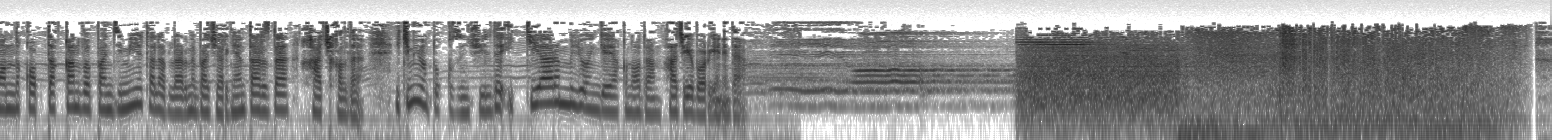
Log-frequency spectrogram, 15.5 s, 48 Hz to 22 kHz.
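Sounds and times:
speech: 0.0s - 8.0s
explosion in Beirut captured on a mobile phone: 10.2s - 15.4s.

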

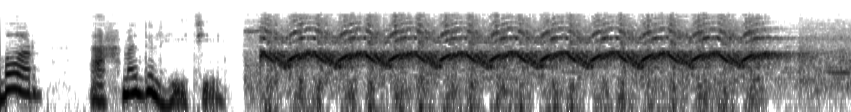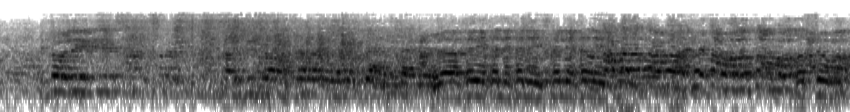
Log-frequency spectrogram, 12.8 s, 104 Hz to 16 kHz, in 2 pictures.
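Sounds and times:
speech: 0.0s - 2.9s, 8.2s - 12.7s
ambulance siren wailing during an emergency drill: 1.8s - 6.2s
laughter: 6.9s - 12.7s.

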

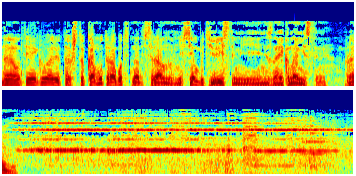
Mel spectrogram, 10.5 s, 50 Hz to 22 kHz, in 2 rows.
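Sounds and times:
speech: 0.0s - 5.8s
low rumbling drone of passing tram: 5.5s - 10.5s
tram wheels squealing on rails: 5.5s - 10.5s.

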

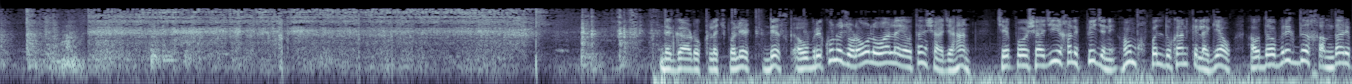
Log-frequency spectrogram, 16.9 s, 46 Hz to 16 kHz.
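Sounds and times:
gas torch flame hissing from a thin brass pipe in a workshop: 0.2s - 8.2s
speech: 8.3s - 16.8s.

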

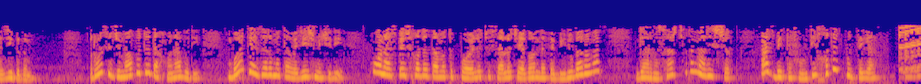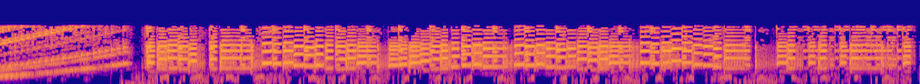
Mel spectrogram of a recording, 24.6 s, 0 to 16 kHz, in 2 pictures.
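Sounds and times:
speech: 0.0s - 0.6s, 1.2s - 12.7s
phone ringtone for an incoming call at night: 12.0s - 24.5s.

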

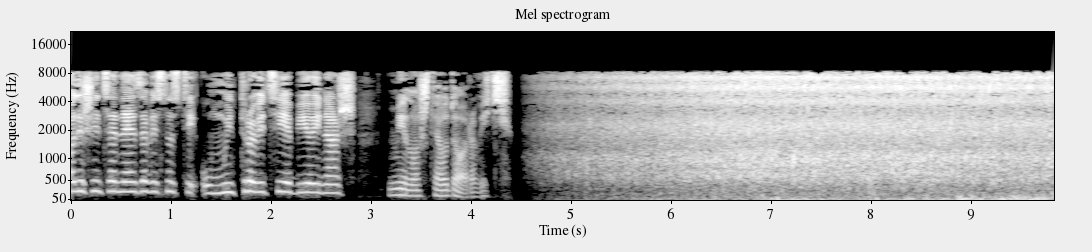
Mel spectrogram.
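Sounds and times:
speech: 0.0s - 5.0s
flowing river water rushing: 4.6s - 9.8s.

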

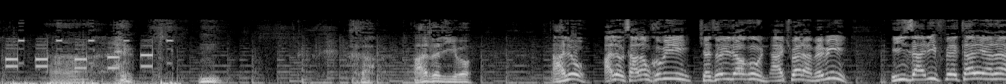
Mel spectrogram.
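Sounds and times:
touch-tone keypad beeps of a telephone number being dialed: 0.0s - 1.8s
speech: 2.0s - 2.3s, 3.6s - 4.8s, 5.5s - 10.0s.

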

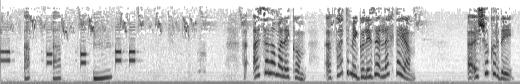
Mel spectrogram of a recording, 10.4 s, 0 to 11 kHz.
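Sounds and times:
telephone keypad tones as a number is dialed: 0.0s - 0.3s, 0.9s - 2.8s
speech: 0.5s - 2.5s, 5.0s - 8.4s, 9.3s - 10.3s.

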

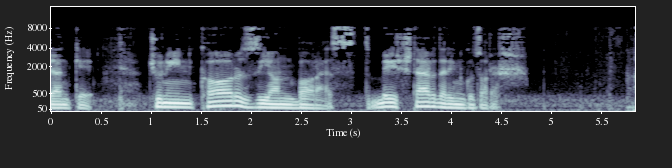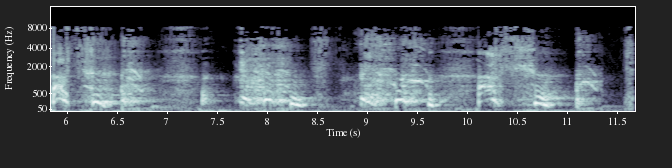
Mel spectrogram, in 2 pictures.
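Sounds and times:
speech: 0.0s - 4.8s, 5.8s - 6.8s, 8.2s - 11.0s
sick man coughing in bed: 5.8s - 11.6s
sick man sneezing in bed: 5.8s - 11.6s.

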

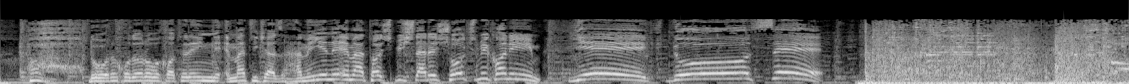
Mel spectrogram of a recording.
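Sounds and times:
speech: 0.4s - 8.4s
crashing, shattering debris: 8.6s - 11.2s
explosion boom sound effect: 8.6s - 11.2s.

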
